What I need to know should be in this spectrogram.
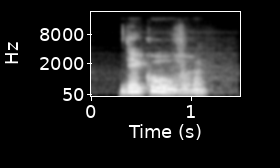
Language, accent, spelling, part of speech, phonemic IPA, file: French, Canada, découvrent, verb, /de.kuvʁ/, LL-Q150 (fra)-découvrent.wav
- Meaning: third-person plural present indicative/subjunctive of découvrir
